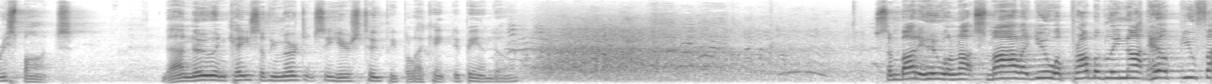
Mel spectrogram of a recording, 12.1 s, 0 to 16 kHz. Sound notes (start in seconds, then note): 5.0 laughter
